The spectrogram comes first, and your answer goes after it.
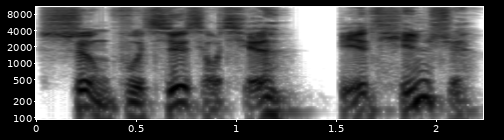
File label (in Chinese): levelup, zh-hant; cookie run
